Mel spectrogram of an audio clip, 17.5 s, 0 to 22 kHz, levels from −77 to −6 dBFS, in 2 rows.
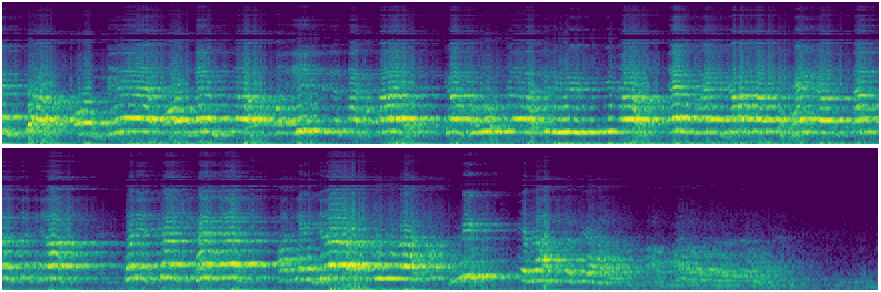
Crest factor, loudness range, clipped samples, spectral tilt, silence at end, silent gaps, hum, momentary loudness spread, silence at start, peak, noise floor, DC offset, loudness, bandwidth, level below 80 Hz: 12 dB; 8 LU; under 0.1%; -4.5 dB/octave; 0.85 s; none; none; 13 LU; 0 s; -2 dBFS; -44 dBFS; under 0.1%; -14 LUFS; 15.5 kHz; -38 dBFS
